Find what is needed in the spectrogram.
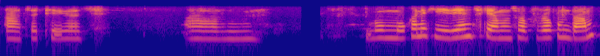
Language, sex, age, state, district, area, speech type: Bengali, female, 45-60, West Bengal, Hooghly, rural, conversation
